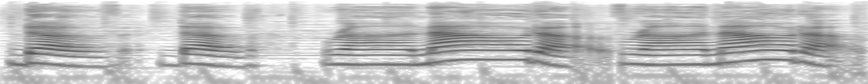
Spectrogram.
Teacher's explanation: we kind of do a flap t for out of out of but it's almost like the flap T starts the of with the flap T part so it's like Dove Dove run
